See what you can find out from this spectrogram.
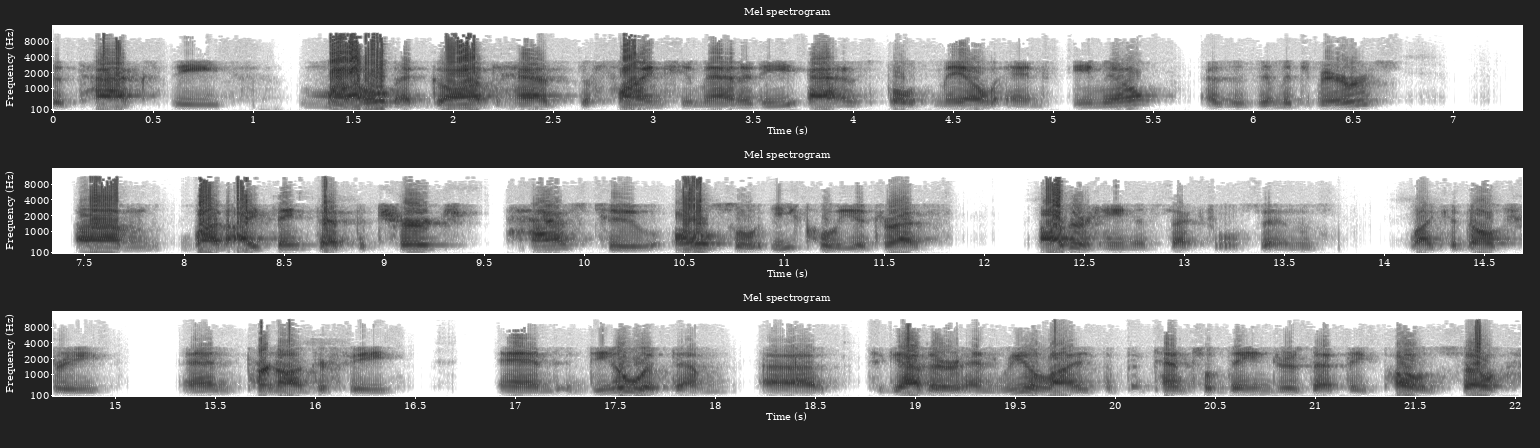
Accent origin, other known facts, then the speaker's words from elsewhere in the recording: Canada; All Americans, and I'm a Canadian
